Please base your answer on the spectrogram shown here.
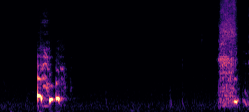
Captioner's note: man crying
